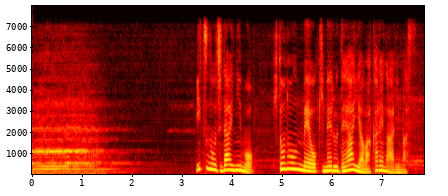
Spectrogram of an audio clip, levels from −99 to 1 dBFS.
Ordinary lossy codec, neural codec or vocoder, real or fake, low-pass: none; codec, 24 kHz, 3.1 kbps, DualCodec; fake; 7.2 kHz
